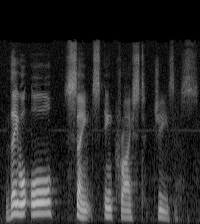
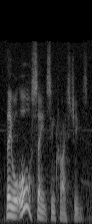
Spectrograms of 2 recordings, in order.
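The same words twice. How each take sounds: First: Very slow, all drawn out and leaned on; slow read with the weight on all; stress on all. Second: Said in the usual way. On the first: Shown as a demonstration. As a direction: spell out "all" slowly, weighting each word. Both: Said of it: "look at the first ... like two bookends".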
